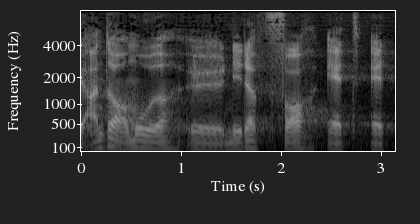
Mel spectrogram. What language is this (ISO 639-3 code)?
dan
